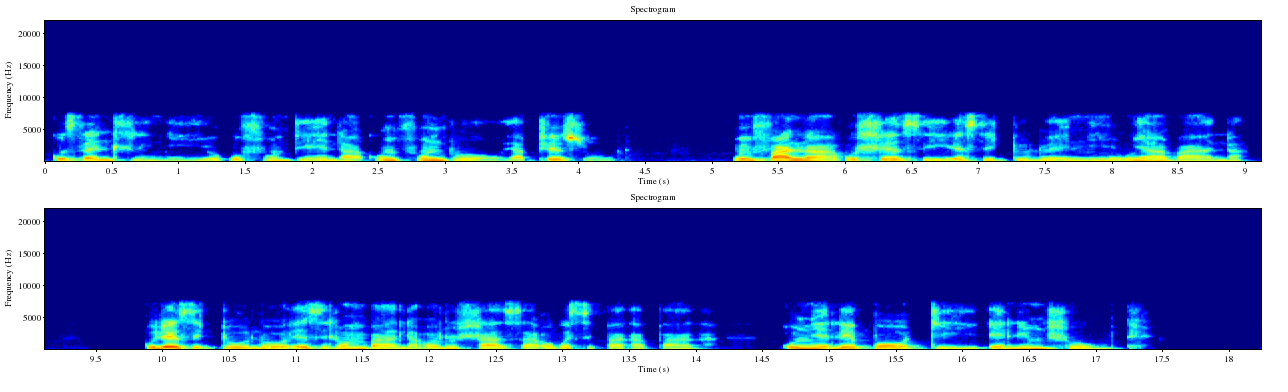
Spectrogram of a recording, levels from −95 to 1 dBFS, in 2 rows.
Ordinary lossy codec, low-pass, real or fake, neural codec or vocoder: Opus, 16 kbps; 7.2 kHz; fake; codec, 16 kHz, 2 kbps, FunCodec, trained on Chinese and English, 25 frames a second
